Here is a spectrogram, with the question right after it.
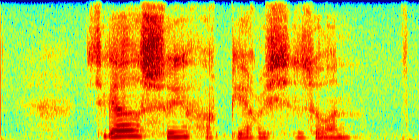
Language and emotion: Russian, sad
